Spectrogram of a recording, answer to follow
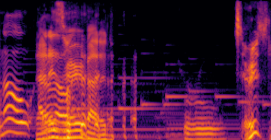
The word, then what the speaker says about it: Ceres: It is Ceres, right? Not Ceres.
